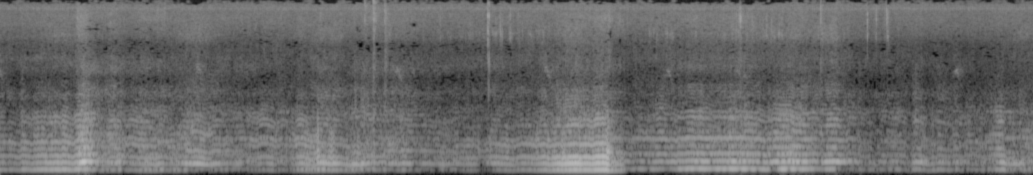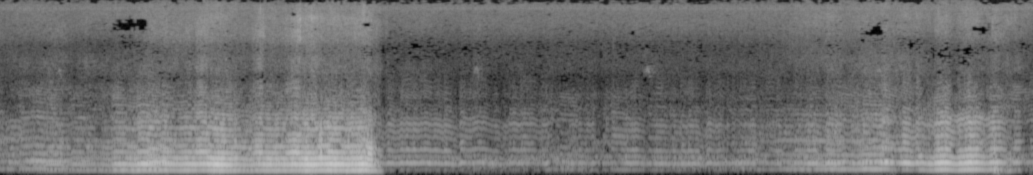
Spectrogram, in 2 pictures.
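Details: European hornets (Vespa crabro), likely near the Eifel region of Germany, give a deep, droning wing buzz that swells and fades as they fly close to the camera.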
